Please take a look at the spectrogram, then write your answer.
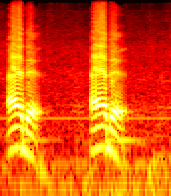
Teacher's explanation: Huruf dal. Ujung lidah jumpa dengan gusi. Gusi gigi kacit. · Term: qalqalah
